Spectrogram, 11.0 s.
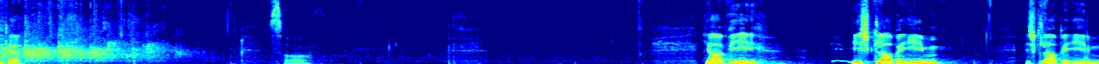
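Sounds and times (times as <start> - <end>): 
speech: 0.0 - 0.4, 2.8 - 3.2, 7.0 - 7.8, 8.5 - 9.5, 10.2 - 10.9
applause from a group: 0.0 - 2.1.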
